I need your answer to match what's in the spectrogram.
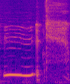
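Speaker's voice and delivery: high laugh. Real, not acted. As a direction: burst of high-pitched laughter. Laughs after mock comforting.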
